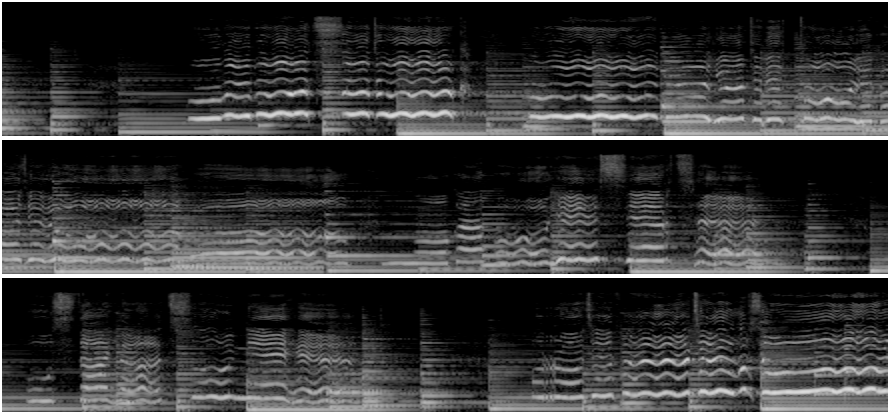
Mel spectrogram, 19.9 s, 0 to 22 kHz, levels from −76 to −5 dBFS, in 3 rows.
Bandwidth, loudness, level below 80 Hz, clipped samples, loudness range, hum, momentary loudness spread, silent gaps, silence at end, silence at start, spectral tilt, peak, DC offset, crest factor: 14 kHz; -25 LUFS; -42 dBFS; under 0.1%; 8 LU; none; 15 LU; none; 0 s; 0 s; -5.5 dB/octave; -10 dBFS; under 0.1%; 16 dB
